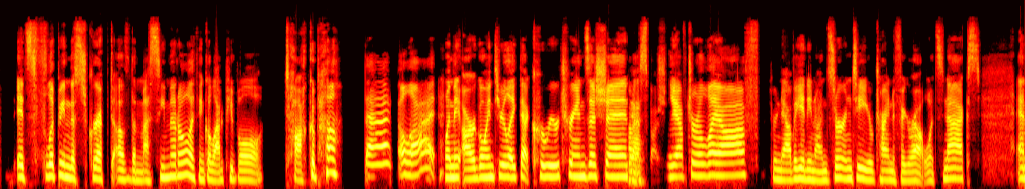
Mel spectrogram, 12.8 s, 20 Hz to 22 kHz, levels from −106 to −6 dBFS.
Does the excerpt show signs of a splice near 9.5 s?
yes; 3 cuts; at 5.6 s, 7.9 s, 9.5 s

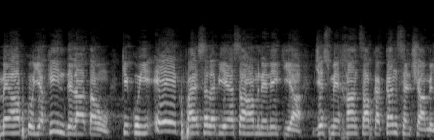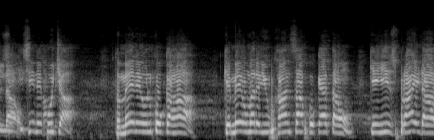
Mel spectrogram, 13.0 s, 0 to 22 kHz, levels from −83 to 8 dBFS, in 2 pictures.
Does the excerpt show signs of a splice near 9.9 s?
no; 1 cut; at 7.0 s

